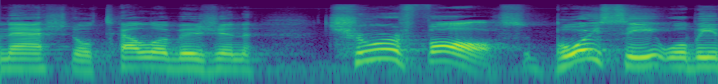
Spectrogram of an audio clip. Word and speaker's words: Boise: or more time yes pronounce is pronounced boys you're nuts boise boise boise okay i will say to because we were messing around this now and just I'm not sure it's okay Boise with the Z all right I'll stay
